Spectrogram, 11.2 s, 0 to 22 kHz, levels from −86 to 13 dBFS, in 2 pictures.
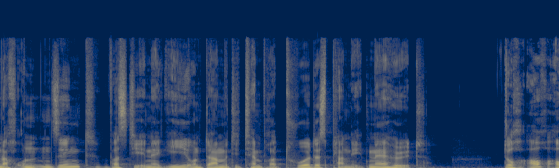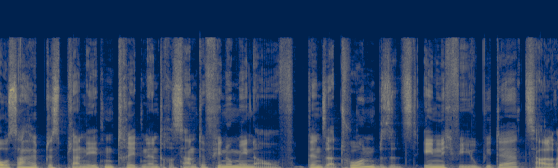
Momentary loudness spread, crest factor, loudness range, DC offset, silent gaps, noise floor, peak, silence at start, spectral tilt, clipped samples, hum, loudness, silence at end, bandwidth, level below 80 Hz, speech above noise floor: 7 LU; 20 dB; 2 LU; under 0.1%; none; -60 dBFS; -4 dBFS; 0 s; -5.5 dB/octave; under 0.1%; none; -23 LUFS; 0 s; 17.5 kHz; -40 dBFS; 37 dB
